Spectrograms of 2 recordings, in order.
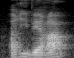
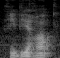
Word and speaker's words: Riviera: On verra si on jouera à l'Alliance Rivera, si j'ai bien prononcé. Riviera.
